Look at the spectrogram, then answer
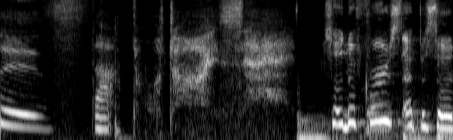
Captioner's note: lola, whispering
